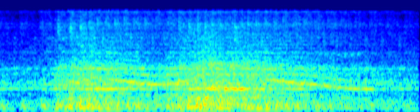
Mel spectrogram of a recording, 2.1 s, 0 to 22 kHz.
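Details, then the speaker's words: Honda Biz 100 single-cylinder motorcycle after repair of an engine noise: revs up and settles back smoothly with no ticking or rattling over the exhaust; engine now quiet and healthy. "E aí pessoal resultado ficou assim ó eu parte dele a moto a moto motor zero acerta o sol sem barulho"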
